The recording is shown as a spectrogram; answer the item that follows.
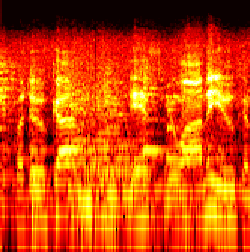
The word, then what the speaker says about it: Paducah: Paducah, Paducah, just a pretty little city in Kentucky, but to me it rhymes with lucky when I'm looking in your two blue eyes.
